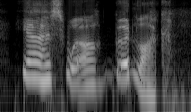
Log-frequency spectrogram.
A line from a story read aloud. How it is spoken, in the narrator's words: The elf just yawned and said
